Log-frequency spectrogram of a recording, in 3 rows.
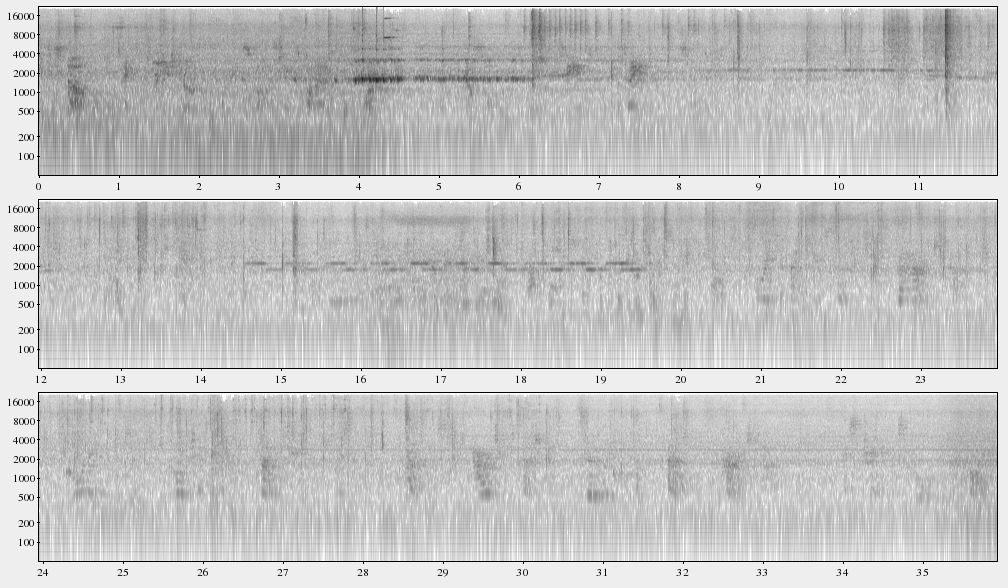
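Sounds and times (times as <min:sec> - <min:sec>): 
commuters' voices on a cold damp train station platform: 0:00.0 - 0:35.9.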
